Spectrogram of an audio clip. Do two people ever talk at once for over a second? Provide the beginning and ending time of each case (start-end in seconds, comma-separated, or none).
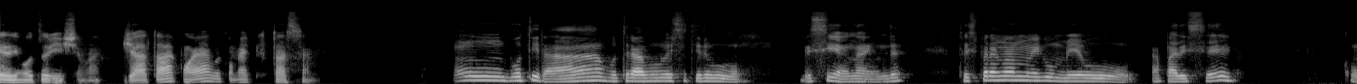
none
